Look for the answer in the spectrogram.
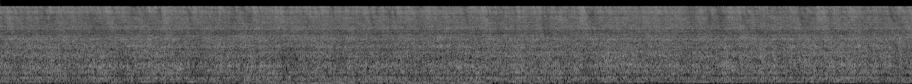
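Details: Welding with a small mixer torch on Air Products Integra oxy-acetylene cylinders (built-in regulators, flashback arrestors in quick connects), trying to set 4 psi on a 380 psi gauge. Steady, even roaring hiss, no popping or sputtering; normal clean torch flame.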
